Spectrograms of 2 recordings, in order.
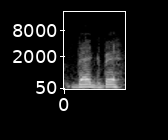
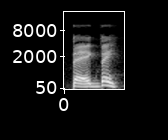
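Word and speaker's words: Begbie: Have I been pronouncing Beggy wrong? Begby. Begby. Oh, there's another B. Begby.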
